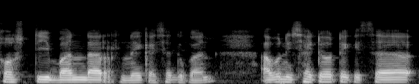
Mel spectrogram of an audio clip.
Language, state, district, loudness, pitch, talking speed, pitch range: Kokborok, Tripura, Dhalai, -16 LUFS, 110 Hz, 130 wpm, 105-115 Hz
